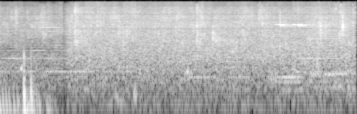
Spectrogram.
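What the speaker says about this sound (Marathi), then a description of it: "पाहू शकता पावसाला रिमझिम सुरुवात झाली आहे" Light drizzle beginning over a Konkan village backyard, a faint, even patter and hiss of rain that runs steadily throughout, with a brief knock near the start.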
